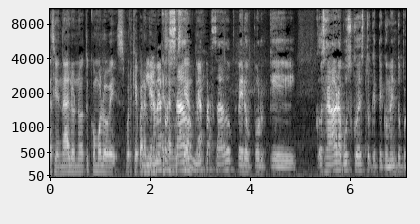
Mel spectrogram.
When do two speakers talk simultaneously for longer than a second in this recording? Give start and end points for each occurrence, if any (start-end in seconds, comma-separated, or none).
1.8-3.1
